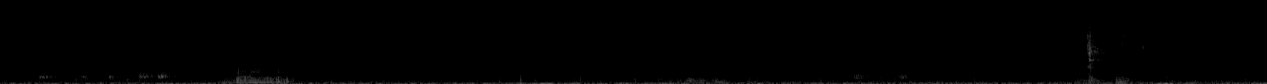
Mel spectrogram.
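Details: Sleeping pet Shiba Inu snoring, with stomach noises too. Soft, low rumbling snore bursts, strongest a couple of seconds in, then quieter breathy rumbles and a sharp click near the end.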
